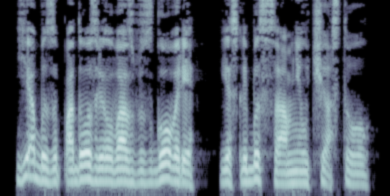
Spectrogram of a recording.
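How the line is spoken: Grumbling. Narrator (Russian): пробурчал

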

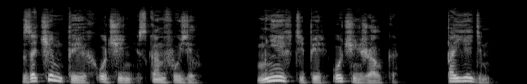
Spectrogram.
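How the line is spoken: Sad, sovereign. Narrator (Russian): государь Платову грустно говорит

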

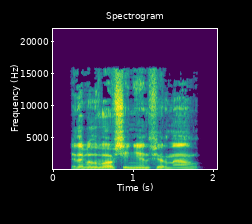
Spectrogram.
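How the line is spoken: Bored interrupting voice. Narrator (Russian): скучающим голосом прервал его Снег

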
